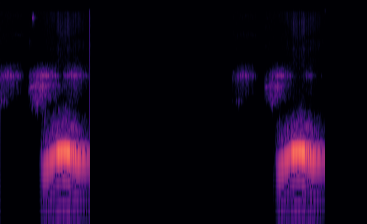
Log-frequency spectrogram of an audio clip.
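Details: Pied imperial pigeon (Ducula bicolor) gives two deep, hollow, slightly rising-then-falling coos about three seconds apart, each about half a second long, against a quiet background.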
